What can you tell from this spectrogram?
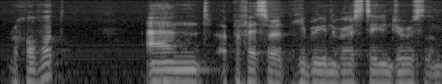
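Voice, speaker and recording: A man with a Scottish accent speaks at a fairly quick pace in a fairly low pitch. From Scotland. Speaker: neonatologist and professor. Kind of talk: lecture. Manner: hesitant, many fillers.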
